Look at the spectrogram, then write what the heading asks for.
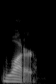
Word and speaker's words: water: million times, the word water. You see it written with a t, plain as day. But when you hear people say it, it sounds a lot more like waiter, right? With a d sound.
